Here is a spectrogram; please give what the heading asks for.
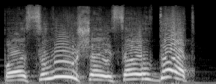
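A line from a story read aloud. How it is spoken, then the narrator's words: Barked. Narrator (Russian): рявкнул он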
